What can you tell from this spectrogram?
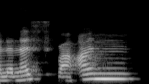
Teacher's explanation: تنوین کا sound change ہو جائے گا میم میں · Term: اقلاب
